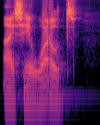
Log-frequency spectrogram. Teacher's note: My accent, I'm from Scotland, and we pronounce world with 2 syllables. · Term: a Scottish thing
